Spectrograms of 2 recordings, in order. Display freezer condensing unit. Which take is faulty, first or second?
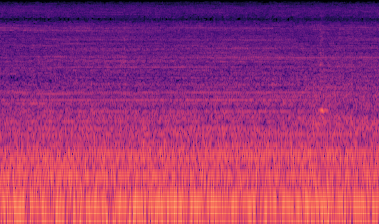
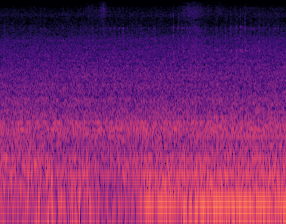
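second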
